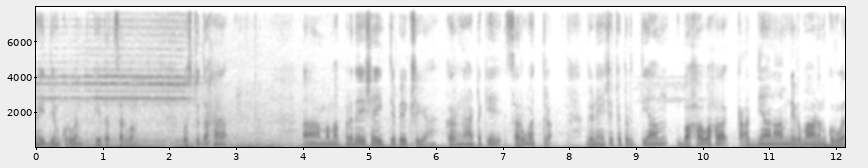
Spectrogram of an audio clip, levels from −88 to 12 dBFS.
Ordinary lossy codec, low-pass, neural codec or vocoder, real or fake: none; none; none; real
